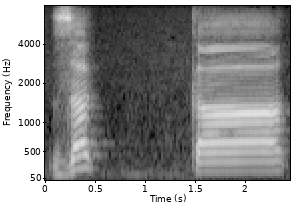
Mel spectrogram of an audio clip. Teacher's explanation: زا سیٹی والے حروف میں سے ہے سیٹی کی سی آواز آئے گی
